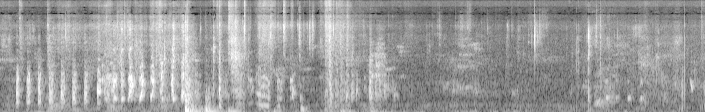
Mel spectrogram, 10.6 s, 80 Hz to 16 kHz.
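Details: Hens on 10 October 2022, a Monday yielding eight eggs; a rapid, rhythmic series of loud clucks, about three per second, swells into a noisy flurry, then quieter, scattered clucks follow.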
